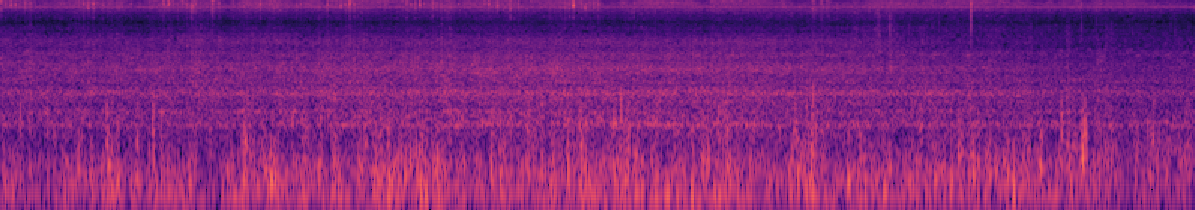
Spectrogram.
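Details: Steady roar of passing vehicles and wind buffeting the microphone, with no animal calls heard.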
